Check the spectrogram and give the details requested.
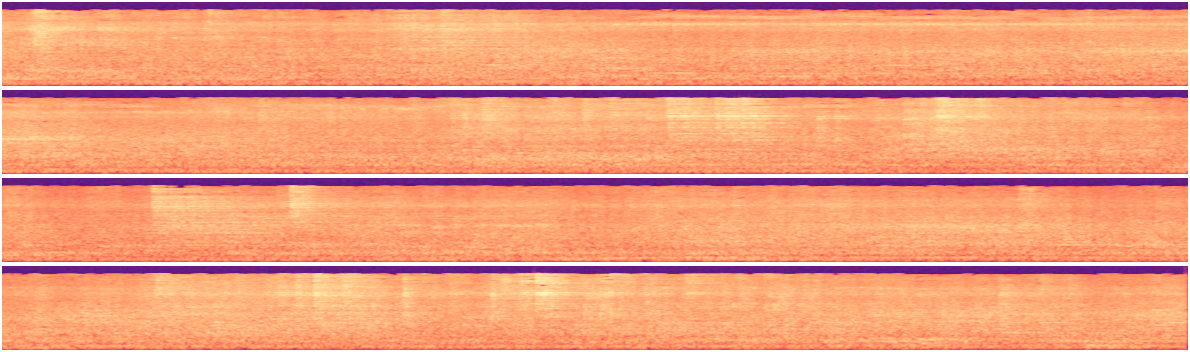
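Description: Freight train of covered hopper cars rolling past: a steady, loud rumble of steel wheels on rail, with scattered sharp clacks around the middle and again near the end.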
